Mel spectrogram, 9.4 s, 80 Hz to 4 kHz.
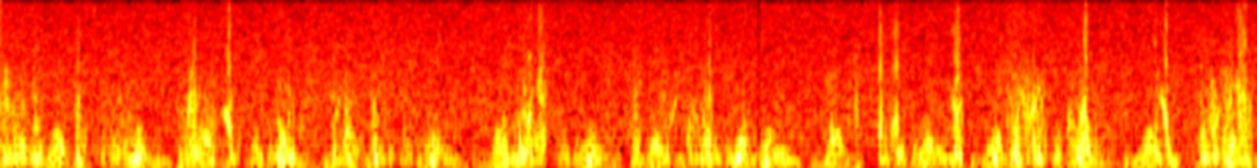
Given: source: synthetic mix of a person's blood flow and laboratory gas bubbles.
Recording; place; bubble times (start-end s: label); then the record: Doppler ultrasound of blood flow; precordium
0.00-0.33 s: bubbles
0.56-0.65 s: bubbles
0.68-0.98 s: bubbles
1.31-1.79 s: bubbles
2.04-2.29 s: bubbles
2.46-2.65 s: bubbles
2.75-2.96 s: bubbles
3.67-4.11 s: bubbles
4.72-4.81 s: bubbles
4.93-5.37 s: bubbles
5.54-5.59 s: bubbles
6.19-6.27 s: bubbles
6.39-6.44 s: bubbles
6.55-6.74 s: bubbles
7.12-7.22 s: bubbles
7.40-7.50 s: bubbles
7.54-7.86 s: bubbles
7.98-8.23 s: bubbles
8.62-8.79 s: bubbles
8.97-9.38 s: bubbles
From the record:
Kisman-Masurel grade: 243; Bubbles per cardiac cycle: several, 3 to 8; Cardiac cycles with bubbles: 100%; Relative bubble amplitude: loud (0.450 to 0.775); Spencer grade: 3 (all of the cardiac periods contain showers or single bubble signals, but not dominating or overriding the cardiac motion signals); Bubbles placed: anywhere in the cardiac cycle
